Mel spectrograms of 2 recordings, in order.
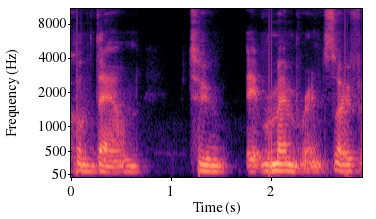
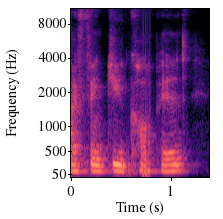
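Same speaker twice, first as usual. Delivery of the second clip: snooty, stuck-up, snobbish put-on voice; 4 dB quieter than usual. Retelling what he said about her test, imitating a snobbish man. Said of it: "in that snobbish ass voice".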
